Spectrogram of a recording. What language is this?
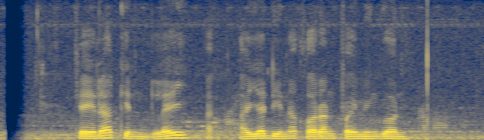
Sundanese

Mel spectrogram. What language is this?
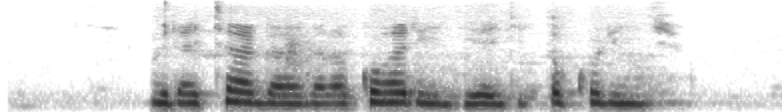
Kinyarwanda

